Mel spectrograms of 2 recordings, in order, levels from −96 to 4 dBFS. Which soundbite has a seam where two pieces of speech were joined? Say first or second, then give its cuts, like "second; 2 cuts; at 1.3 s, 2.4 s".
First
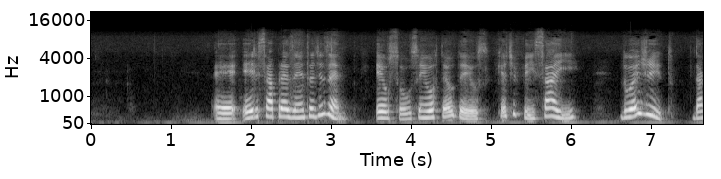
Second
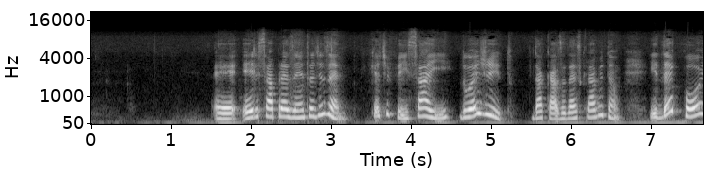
second; 2 cuts; at 3.4 s, 4.6 s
